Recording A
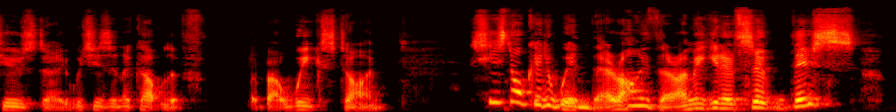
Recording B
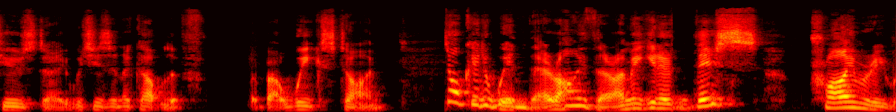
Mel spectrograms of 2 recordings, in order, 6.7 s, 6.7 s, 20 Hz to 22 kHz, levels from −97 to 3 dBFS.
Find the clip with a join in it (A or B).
B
